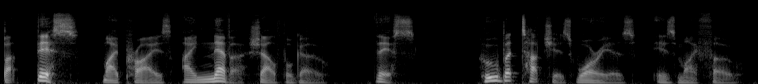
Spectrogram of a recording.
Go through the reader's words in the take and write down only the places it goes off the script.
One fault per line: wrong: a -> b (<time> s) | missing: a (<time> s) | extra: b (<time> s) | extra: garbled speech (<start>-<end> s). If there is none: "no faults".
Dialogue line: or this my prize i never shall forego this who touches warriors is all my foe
wrong: or -> but (0.0 s)
extra: but (5.0 s)
missing: all (6.8 s)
